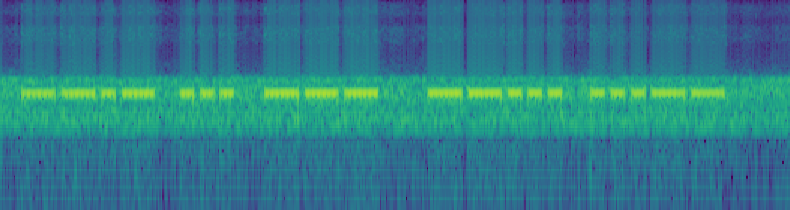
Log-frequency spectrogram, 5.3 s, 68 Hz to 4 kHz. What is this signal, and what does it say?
Morse code, heard as a keyed tone, about 18 wpm, 660 Hz. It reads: QSO 73
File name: ik6llj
